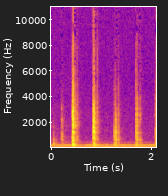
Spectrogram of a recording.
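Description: A small plastic toy cat figurine tapped step by step on a hard tabletop as it is walked along: a steady series of light sharp taps, about two to three a second.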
